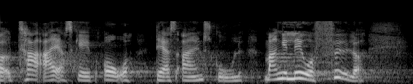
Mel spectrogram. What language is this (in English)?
Danish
